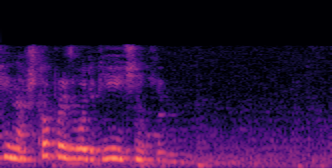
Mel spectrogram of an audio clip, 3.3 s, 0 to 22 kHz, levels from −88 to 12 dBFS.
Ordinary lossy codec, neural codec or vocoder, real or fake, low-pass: AAC, 48 kbps; none; real; 7.2 kHz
